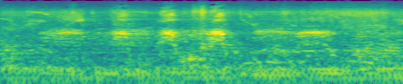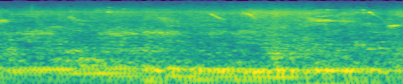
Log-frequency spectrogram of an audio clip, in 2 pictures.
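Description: Birds calling: a run of harsh, caw-like calls in the first three seconds, with fainter high chirps throughout. A low steady hum swells in from about halfway and becomes the loudest sound.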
